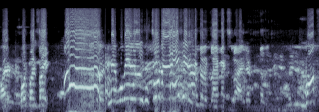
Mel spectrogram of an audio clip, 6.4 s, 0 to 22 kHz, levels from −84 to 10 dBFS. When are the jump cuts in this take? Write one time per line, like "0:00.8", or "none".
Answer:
0:02.1
0:04.0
